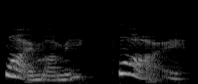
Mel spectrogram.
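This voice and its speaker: A woman's voice: high-pitched, very animated, drawn-out words, far from the mic, voice pushed up, heavily acted. A woman voicing a wistful, hurt young girl from a short story, confiding in a plaintive, pleading way.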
